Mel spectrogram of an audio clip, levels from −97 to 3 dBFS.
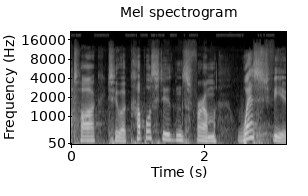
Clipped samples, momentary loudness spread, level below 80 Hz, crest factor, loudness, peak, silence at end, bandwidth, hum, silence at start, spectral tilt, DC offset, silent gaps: under 0.1%; 6 LU; -44 dBFS; 18 dB; -28 LUFS; -8 dBFS; 0 s; over 20 kHz; none; 0 s; -5.5 dB/octave; under 0.1%; none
